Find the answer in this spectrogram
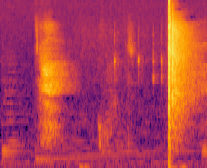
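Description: Soft background music with held notes, a short breathy sound and a faint exclamation, then a single sharp, loud crack near the end.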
